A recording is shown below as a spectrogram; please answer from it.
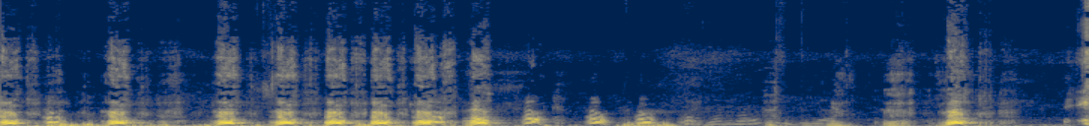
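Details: In Eastern Nepal a black male Tibetan Mastiff barks very deeply, a rapid string of booming woofs that slows and fades, then one last loud bark after a brief lull.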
